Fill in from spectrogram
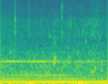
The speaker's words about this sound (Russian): Какой-то маленький, маленький частный самолет.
